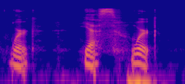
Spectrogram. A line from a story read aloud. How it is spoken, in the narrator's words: Still only half focused, George mutters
